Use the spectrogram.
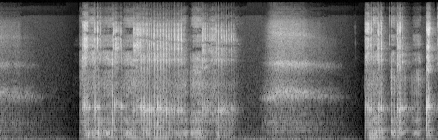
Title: Efecto de Sonido Ronquido / Sound Effect Snoring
